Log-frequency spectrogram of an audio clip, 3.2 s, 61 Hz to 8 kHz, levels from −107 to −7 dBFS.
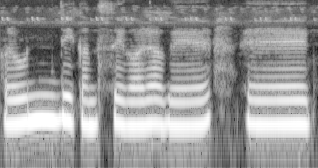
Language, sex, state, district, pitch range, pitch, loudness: Chakma, female, Tripura, Unakoti, 215-235 Hz, 220 Hz, -12 LUFS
